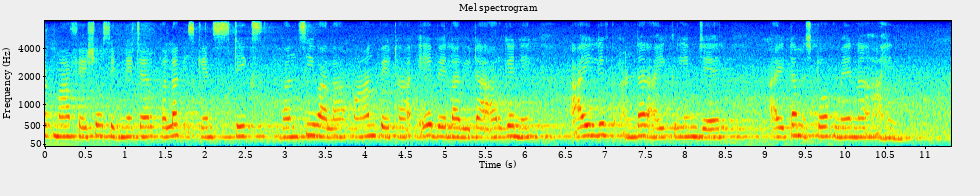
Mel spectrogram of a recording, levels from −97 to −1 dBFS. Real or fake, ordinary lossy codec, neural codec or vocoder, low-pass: real; none; none; none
